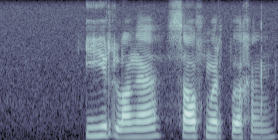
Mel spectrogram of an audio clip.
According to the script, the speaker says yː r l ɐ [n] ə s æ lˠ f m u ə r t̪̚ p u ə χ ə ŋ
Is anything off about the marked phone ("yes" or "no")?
yes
